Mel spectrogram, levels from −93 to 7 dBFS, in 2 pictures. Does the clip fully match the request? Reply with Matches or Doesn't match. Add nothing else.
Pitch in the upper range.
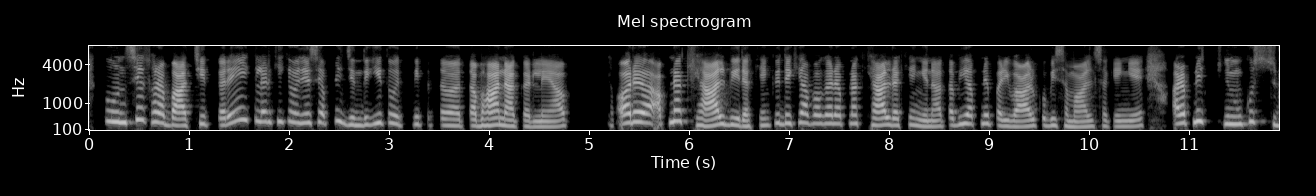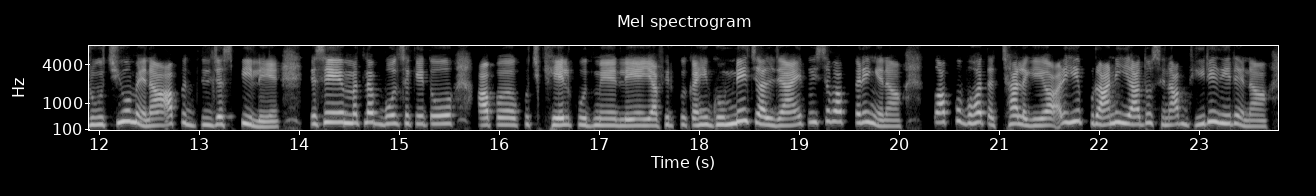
Matches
